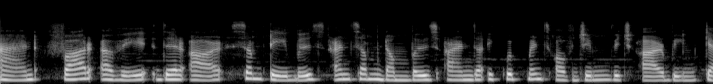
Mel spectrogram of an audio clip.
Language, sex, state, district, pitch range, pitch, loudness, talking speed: English, female, Maharashtra, Gondia, 205-230 Hz, 215 Hz, -17 LUFS, 160 wpm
